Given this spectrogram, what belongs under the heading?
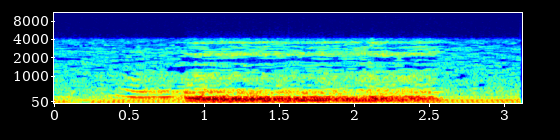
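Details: One deep, loud, fluttering, low rumbling snore lasting almost two seconds, recorded indoors; loud sleep snoring.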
